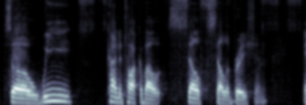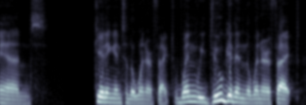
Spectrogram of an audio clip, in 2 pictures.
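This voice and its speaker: A man's voice: medium pitch, moderate pace, mellow, no room sound. A man co-hosting a podcast, explaining ideas in a reflective casual chat with many fillers. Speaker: podcast co-host.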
